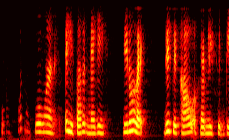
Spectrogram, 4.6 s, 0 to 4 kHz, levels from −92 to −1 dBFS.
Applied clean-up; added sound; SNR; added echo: neural mask model DeepFilterNet 3.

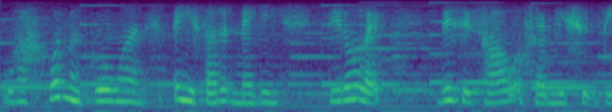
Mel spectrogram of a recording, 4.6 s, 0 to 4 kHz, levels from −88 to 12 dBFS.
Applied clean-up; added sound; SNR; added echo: none; Guitar; 12 dB; reverberation time 2.8 s.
